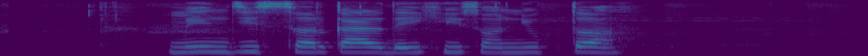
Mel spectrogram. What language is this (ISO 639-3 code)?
nep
